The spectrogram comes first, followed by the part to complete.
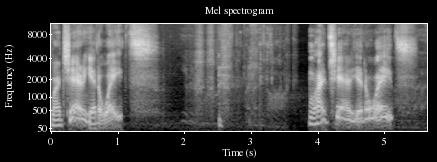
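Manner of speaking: very high, slow, creaky voice, drawn out. Voicing a cat that looks like Rumpelstiltskin: Rumpelstiltskin voice. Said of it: "That cat looks like the Rumpelstiltskin in the movie".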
